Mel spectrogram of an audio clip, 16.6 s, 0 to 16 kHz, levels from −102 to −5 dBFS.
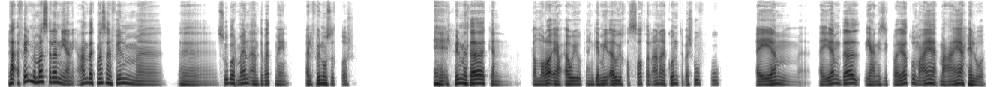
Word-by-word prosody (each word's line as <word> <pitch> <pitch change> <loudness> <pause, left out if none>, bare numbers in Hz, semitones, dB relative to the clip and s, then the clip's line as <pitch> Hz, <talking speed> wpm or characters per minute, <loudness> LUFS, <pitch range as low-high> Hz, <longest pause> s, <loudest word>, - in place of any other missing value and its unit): لأ، 185 - +4
فيلم 230 -2 +4
مثلًا 220 -3 +4
يعني 150 - -4
عندك 180 +5 +1
مثلًا 185 -2 +3
فيلم 170 -2 0 0.7
آآ - - -7 0.2
Superman 170 0 0
and 135 -2 -3
Batman 130 -4 -5 0.3
2016. 140 - -2 1.4
آآ 135 -3 +3
الفيلم 160 +7 +2
ده 160 +3 +7
كان 120 -6 -7 0.4
كان 125 0 -3
رائع 140 -3 +3
أوي 135 0 +3
وكان 130 0 -7
جميل 135 +3 0
أوي، 140 +1 +3
خاصةً 125 +5 -7
أنا 140 +1 -3
كنت 155 +2 -3
باشوفه 150 +3 -9 0.6
أيام 125 -2 0 0.4
أيام 145 +8 0
ده 160 +1 +3
يعني 120 -1 -3
ذكرياته 130 +8 -2
معايا، 155 +3 +1
معايا 125 +6 0
حلوة 125 -5 -1
140 Hz, 125 wpm, -24 LUFS, 125-160 Hz, 1.4 s, ده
